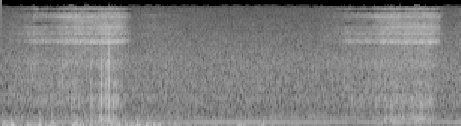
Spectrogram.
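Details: Loud, rattling sleep snores on inhalation with a softer snore after a pause, over steady room hum, recorded with the SnoreLab snoring app.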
